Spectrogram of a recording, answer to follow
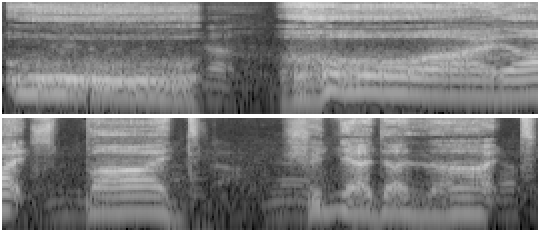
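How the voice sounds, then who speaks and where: This is a put-on character voice in a Scottish accent. It comes out raspy at a very slow pace. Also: man, fairly high pitch for a man. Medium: video game.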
